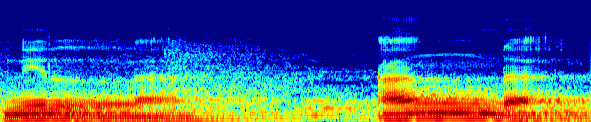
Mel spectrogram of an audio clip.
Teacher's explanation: nun mati ketemu dal dalam satu kata. Jadi dibacanya ihfa, tapi ihfanya ihfa akrob. Dibaca samar tapi sepintas.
